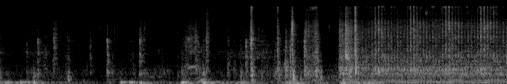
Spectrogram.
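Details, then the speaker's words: HP Photosmart 7520 showing an out-of-paper error with paper loaded: irregular clicks and short motor whirs, about ninety a minute, as it retries the feed without taking a sheet. Paper feed failure; dirty or worn rollers or faulty feed gears suspected. "that noise it's trying to feed paper as you can see papers in there"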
